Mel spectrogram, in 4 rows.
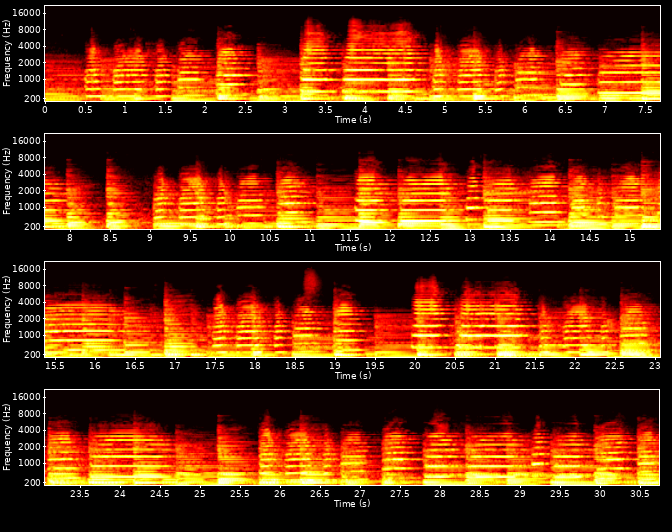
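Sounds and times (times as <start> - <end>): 
trumpet: 0.3 - 30.7.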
